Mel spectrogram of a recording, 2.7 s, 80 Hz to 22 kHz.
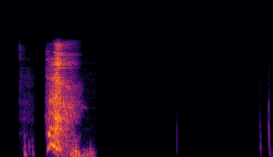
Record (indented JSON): {
  "cough_length": "2.7 s",
  "cough_amplitude": 21790,
  "cough_signal_mean_std_ratio": 0.24,
  "survey_phase": "alpha (2021-03-01 to 2021-08-12)",
  "age": "65+",
  "gender": "Female",
  "wearing_mask": "No",
  "symptom_none": true,
  "smoker_status": "Never smoked",
  "respiratory_condition_asthma": false,
  "respiratory_condition_other": false,
  "recruitment_source": "REACT",
  "submission_delay": "3 days",
  "covid_test_result": "Negative",
  "covid_test_method": "RT-qPCR"
}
